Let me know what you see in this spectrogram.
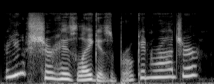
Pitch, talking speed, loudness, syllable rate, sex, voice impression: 275 Hz, 225 wpm, -16 LUFS, 6.4 syllables/s, female, feminine, adult-like, tensed, bright, slightly soft, clear, fluent, slightly intellectual, calm, friendly, reassuring, elegant, kind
